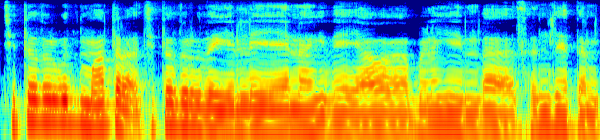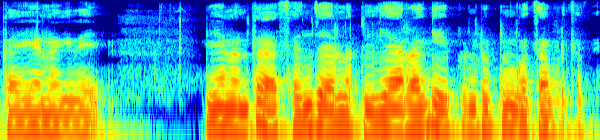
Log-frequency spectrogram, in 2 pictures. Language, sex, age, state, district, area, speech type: Kannada, male, 18-30, Karnataka, Chitradurga, rural, spontaneous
